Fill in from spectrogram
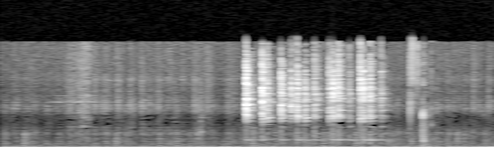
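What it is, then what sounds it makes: Glass bong. A tall, clear, hollow glass bong held upright in one hand is tapped along its glass tube with fingers or nails. Short, bright glassy clinks with very little ring cluster near the middle of the clip over a steady low rumble.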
